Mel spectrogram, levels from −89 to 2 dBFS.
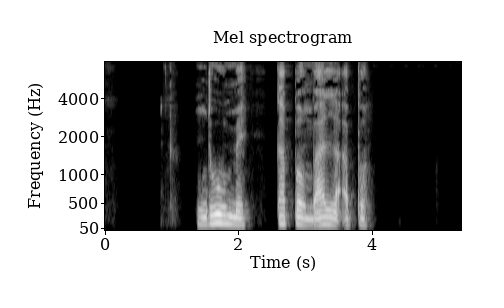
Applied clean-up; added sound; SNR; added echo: none; none; none; none.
